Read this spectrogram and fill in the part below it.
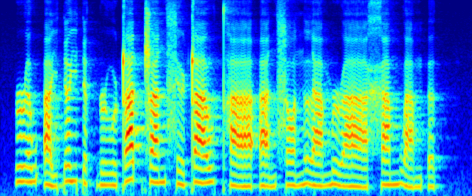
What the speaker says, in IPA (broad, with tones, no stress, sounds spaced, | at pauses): ɹ ə˧˥ w ʔ a˨˩˨ j ɗ ə˧ j ɗ ə˨˩ k̚ ɹ u˨˩ ʈ a˦˥ t̚ ʂ a˧ n s ɨ˨˩˦ ʈ aː˧˥ w t̪ʰ aː˨˩˨ ʔ a˨˩˨ n s ɔ˨˩˦ n l a˨˩˦ m ɹ aː˨˩ x a˧˥ m w a˨˩˦ m ʔ ə˨˩ k̚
